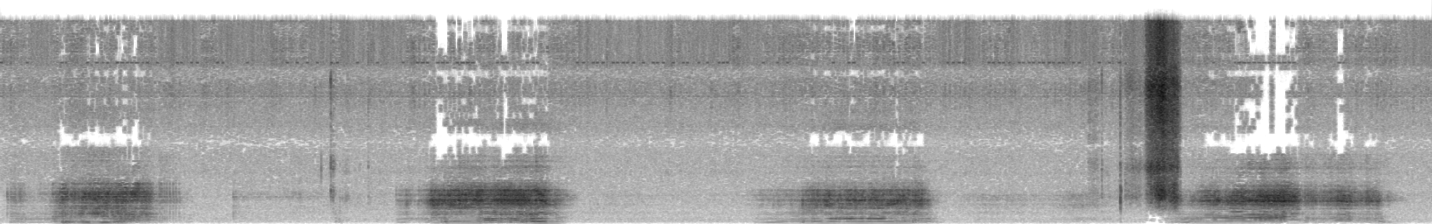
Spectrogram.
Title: Snoring when your sick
